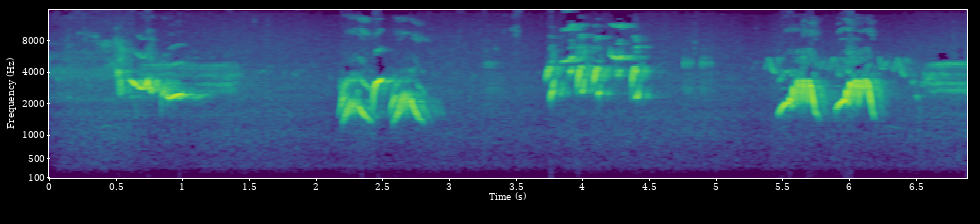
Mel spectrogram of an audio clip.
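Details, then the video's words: Brown thrasher singing in short bursts separated by pauses; each burst is a pair of quick, slurred, downward-sweeping notes. A single grating phrase opens the sequence. "Brown Thrasher Bird Sound, Bird Song"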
